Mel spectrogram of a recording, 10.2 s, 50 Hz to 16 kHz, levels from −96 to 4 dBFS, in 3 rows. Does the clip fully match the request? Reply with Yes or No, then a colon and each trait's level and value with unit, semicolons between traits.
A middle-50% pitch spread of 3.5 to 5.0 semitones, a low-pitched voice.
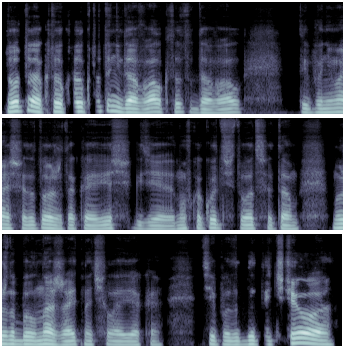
No: narrow, 2.6 semitones; low, 120 Hz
